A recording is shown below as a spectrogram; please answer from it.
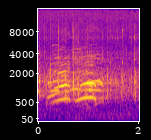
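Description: Several voices shouting and calling out over one another on a soccer field, loudest in the first second.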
